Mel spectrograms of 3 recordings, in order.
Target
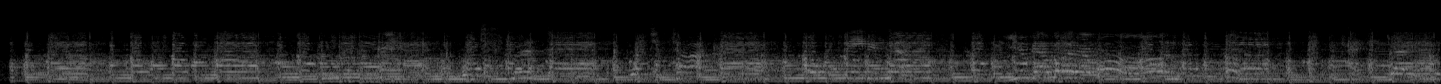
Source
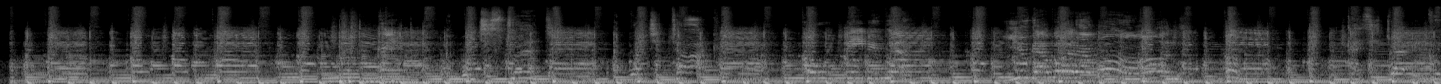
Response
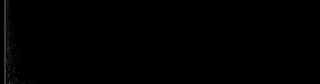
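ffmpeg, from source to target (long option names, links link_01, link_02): -filter_complex "[0:a]aemphasis=mode=reproduction:type=50fm,asplit=2[link_01][link_02];[link_02]asplit=3[link_03][link_04][link_05];[link_03]adelay=217,afreqshift=140,volume=-14dB[link_06];[link_04]adelay=434,afreqshift=280,volume=-23.1dB[link_07];[link_05]adelay=651,afreqshift=420,volume=-32.2dB[link_08];[link_06][link_07][link_08]amix=inputs=3:normalize=0[link_09];[link_01][link_09]amix=inputs=2:normalize=0,alimiter=limit=-19dB:level=0:latency=1:release=134,highpass=310,lowpass=2400,asplit=2[link_10][link_11];[link_11]aecho=0:1:129:0.15[link_12];[link_10][link_12]amix=inputs=2:normalize=0,volume=-5.5dB"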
